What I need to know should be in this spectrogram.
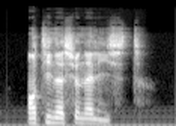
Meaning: antinationalist
- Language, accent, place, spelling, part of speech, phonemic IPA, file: French, France, Lyon, antinationaliste, adjective, /ɑ̃.ti.na.sjɔ.na.list/, LL-Q150 (fra)-antinationaliste.wav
